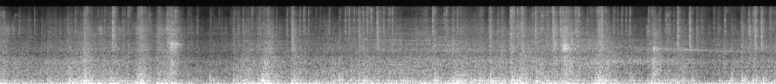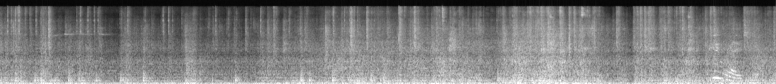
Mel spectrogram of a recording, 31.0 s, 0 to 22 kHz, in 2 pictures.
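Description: Inside a moving ADL Enviro400H MMC hybrid double-decker bus with its BAE hybrid drive and the air conditioning off: a steady low rumble from the drivetrain and road, with frequent rattles and knocks from the body and fittings.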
